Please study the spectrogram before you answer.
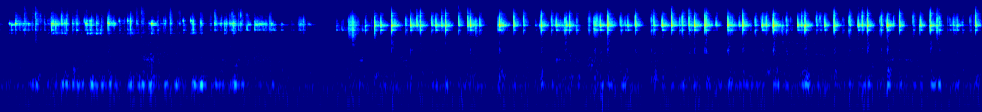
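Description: Long nails tap quickly on the base and sides of a hollow green ribbed glass vase standing upside down. The result is a dense, rattling stream of bright, clicky taps with a steady high glassy ring underneath, broken by a brief pause near the three-second mark. Each tap dies away almost instantly.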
